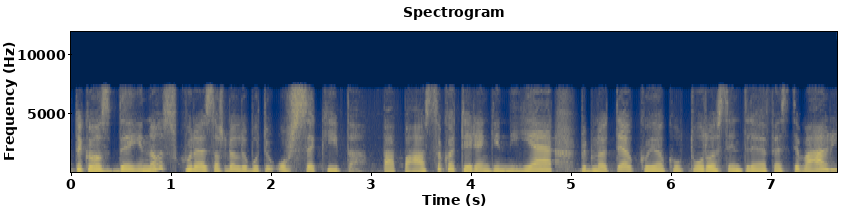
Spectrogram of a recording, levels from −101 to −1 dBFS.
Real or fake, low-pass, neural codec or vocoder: fake; 7.2 kHz; codec, 16 kHz, 0.5 kbps, X-Codec, HuBERT features, trained on LibriSpeech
